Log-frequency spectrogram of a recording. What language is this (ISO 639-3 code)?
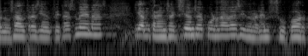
cat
